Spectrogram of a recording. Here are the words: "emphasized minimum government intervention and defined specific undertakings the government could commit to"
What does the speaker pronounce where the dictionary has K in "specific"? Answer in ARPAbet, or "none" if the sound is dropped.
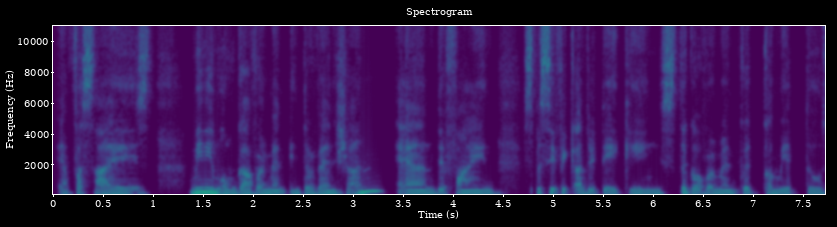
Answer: K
